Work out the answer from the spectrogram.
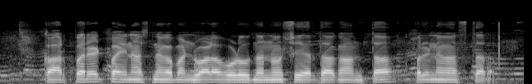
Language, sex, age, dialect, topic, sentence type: Kannada, male, 18-24, Dharwad Kannada, banking, statement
